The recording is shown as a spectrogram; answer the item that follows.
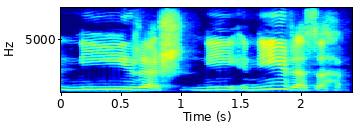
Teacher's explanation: विसर्ग उसके बाद र है इस कारण र होता है तो विसर्ग का लोप होता है और छोटी ई की मात्रा बड़ी हो जाता है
